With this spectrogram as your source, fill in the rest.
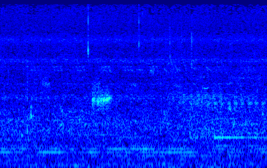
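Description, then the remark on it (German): Frogs croak faintly in the distance from a frog pond, a steady low chorus blending into an outdoor ambience with soft bird sounds. No one speaks. “Von weitem hörst du jetzt das Quaken von Fröschen.”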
